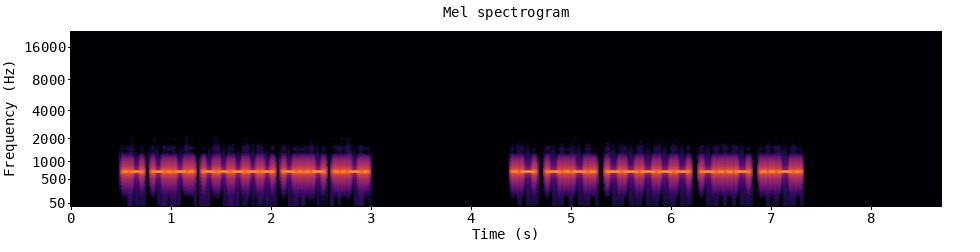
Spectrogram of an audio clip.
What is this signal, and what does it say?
Morse code, heard as a keyed tone, about 33 wpm, 700 Hz. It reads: AC0XF AC0XF
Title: Speed Racing - USA 2x2 Call Signs 28wpm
